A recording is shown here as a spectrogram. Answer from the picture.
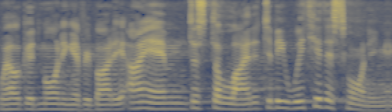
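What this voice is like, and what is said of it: Speaks with a noticeable accent. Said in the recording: “I apologize for the accent. I've been working on it for years. It's just lingering”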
